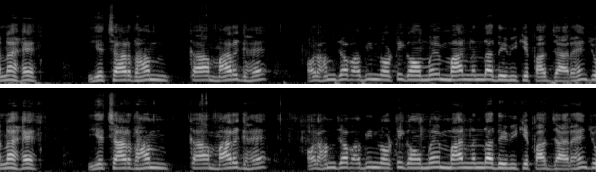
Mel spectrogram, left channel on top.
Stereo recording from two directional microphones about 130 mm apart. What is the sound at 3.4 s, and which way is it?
Speech, 5° left (ahead or behind).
